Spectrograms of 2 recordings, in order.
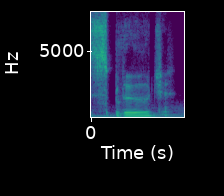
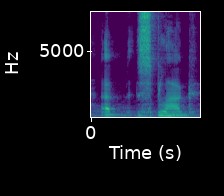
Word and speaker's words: Splug: You say his name is Splooge. Splug. Yes.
